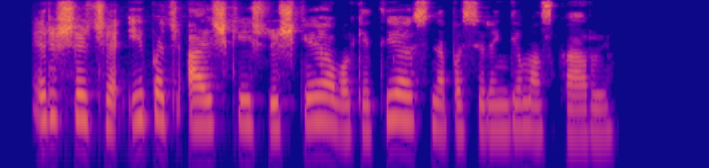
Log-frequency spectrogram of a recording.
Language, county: Lithuanian, Utena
